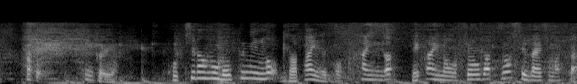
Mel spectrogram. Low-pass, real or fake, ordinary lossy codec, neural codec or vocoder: 7.2 kHz; fake; none; codec, 44.1 kHz, 2.6 kbps, DAC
